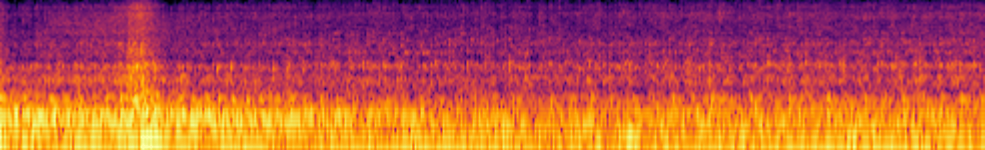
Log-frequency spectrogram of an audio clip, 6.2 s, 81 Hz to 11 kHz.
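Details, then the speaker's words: 1937 Oldsmobile build, first start after wiring done: a couple of throttle pumps, quick blip, then settles into a steady idle with no knock or miss; motor running, transmission working, driveline in. "Motor's running, check. Transmission's working, check."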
